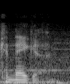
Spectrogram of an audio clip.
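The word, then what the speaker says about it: Knigga: according according to him where his family is pronounced kega but you know damn well that's not how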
